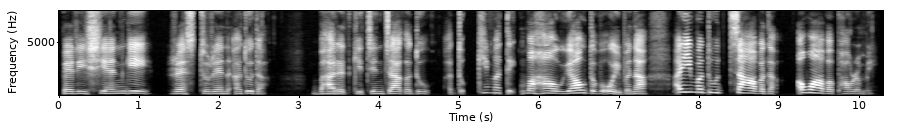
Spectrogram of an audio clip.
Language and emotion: Manipuri, sad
